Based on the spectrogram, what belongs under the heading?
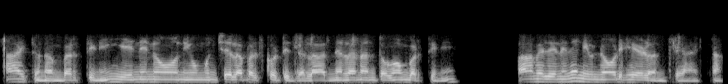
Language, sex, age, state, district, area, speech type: Kannada, male, 18-30, Karnataka, Davanagere, rural, conversation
